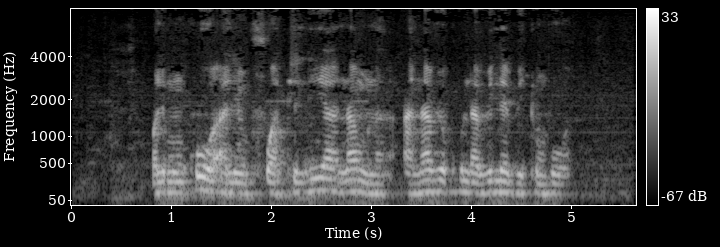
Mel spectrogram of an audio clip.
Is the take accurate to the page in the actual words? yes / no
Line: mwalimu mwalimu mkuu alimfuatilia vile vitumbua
no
